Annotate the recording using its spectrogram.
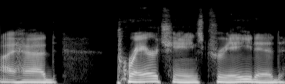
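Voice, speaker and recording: Fairly even intonation marks this man's fairly low voice. The sound is dry and close with no echo against a quiet background. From Colombia (Medellín), then Michigan from age 10. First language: Spanish. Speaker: company co-founder. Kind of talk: personal storytelling interview.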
